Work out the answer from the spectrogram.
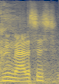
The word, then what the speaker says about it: pneumatocyst: Pneumatocyst? Yeah. How do you pronounce it?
